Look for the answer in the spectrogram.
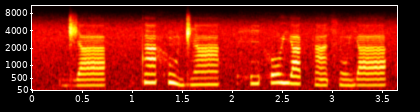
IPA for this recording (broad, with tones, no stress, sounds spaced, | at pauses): d͡ʒ a˧ | t ã˦ h ũ˦˨ d͡ʒ ã˧ | h i˧ h o˦ j a˧ k ã˨ s ũ˨ j a˧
